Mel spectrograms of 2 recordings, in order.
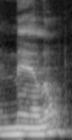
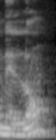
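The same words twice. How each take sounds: First: The stress is on the first syllable. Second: The stress is on the second syllable. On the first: The speaker calls it right. "é melon. A sílaba mais forte é o E" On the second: The speaker calls it wrong. "e não melon, não"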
